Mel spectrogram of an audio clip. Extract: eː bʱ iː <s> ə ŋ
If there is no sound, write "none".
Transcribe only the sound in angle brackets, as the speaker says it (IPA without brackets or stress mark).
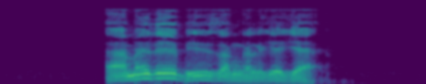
z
